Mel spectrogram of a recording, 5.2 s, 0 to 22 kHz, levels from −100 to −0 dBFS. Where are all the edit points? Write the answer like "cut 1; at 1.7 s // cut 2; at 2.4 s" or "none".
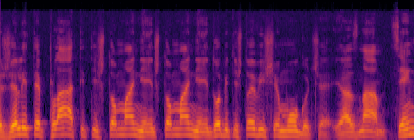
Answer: cut 1; at 1.9 s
